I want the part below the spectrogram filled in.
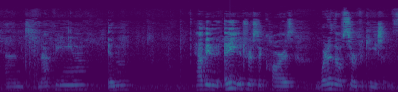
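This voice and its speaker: A woman's voice: fairly low pitch, normal speed. A woman prosecutor questioning a witness formally and methodically. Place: courtroom. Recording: echoey courtroom, distant mic, faint noise.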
